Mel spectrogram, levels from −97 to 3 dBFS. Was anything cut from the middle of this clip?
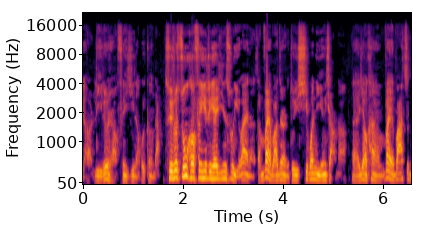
yes; 2 cuts; at 1.6 s, 5.3 s

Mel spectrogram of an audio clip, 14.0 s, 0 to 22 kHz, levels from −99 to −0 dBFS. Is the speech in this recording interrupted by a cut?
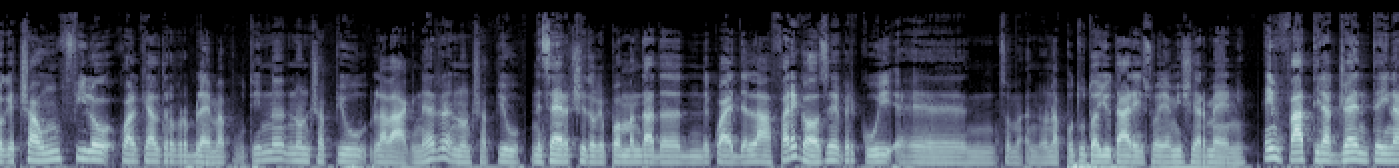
no; 0 cuts

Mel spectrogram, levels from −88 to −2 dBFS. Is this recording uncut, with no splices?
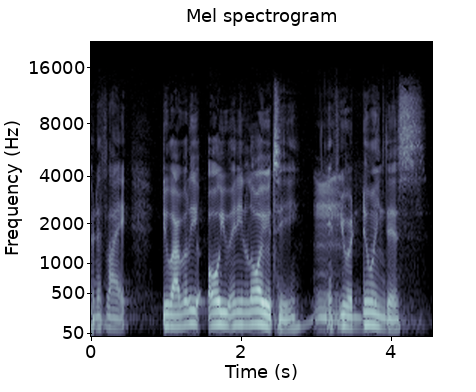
yes; 0 cuts

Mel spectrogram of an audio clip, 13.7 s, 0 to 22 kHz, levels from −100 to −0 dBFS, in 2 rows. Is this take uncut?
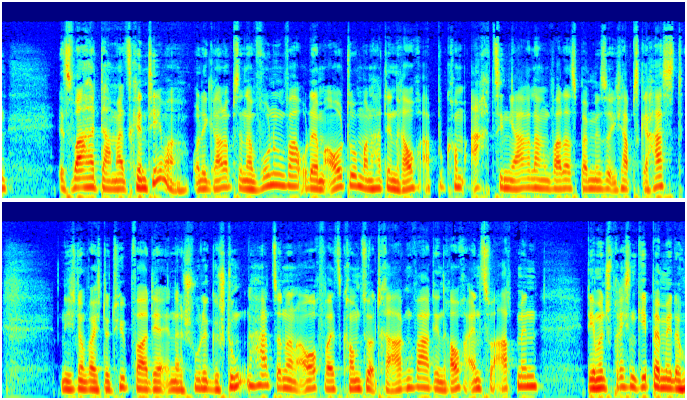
yes; 0 cuts

